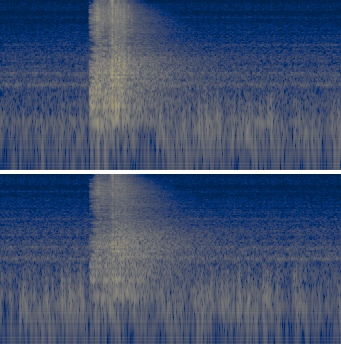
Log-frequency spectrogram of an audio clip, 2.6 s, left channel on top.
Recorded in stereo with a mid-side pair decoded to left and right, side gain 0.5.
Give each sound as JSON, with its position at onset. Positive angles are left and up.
{"t": 0.7, "sound": "crushing", "azimuth_deg": 65, "distance_m": 0.8}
